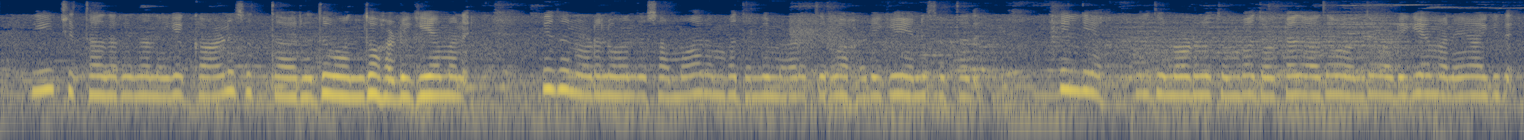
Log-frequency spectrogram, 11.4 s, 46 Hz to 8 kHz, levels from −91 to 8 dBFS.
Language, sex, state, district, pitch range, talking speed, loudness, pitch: Kannada, female, Karnataka, Bellary, 235-245 Hz, 115 wpm, -18 LUFS, 235 Hz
